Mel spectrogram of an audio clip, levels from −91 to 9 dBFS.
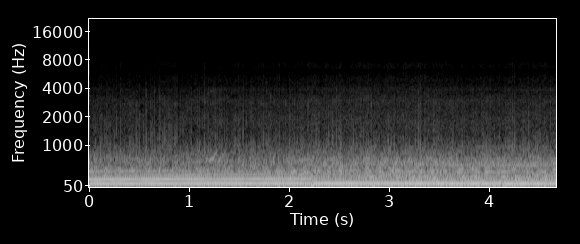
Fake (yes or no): yes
